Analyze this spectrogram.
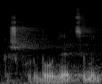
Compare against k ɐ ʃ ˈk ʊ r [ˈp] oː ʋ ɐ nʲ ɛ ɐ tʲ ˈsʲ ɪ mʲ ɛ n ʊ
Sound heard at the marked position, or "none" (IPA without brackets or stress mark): b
